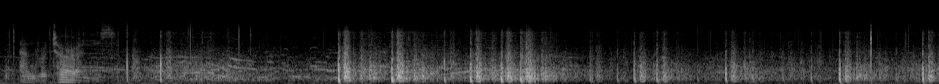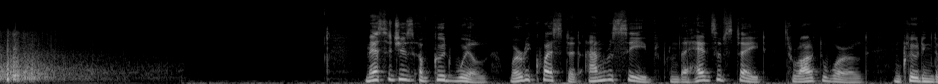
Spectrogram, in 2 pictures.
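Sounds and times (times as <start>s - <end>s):
rifle fire crackling down a long line: 0.0s - 11.2s
speech: 0.5s - 1.3s, 13.1s - 18.7s.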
